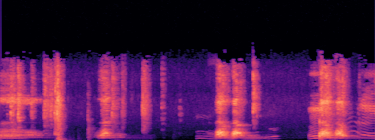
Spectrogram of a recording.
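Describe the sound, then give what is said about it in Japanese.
A Pomeranian dog barks in several loud bursts, sharp yelps with harmonic whines between them, separated by short pauses, with a little background voice mixed in. “犬もおられるんですね。”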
